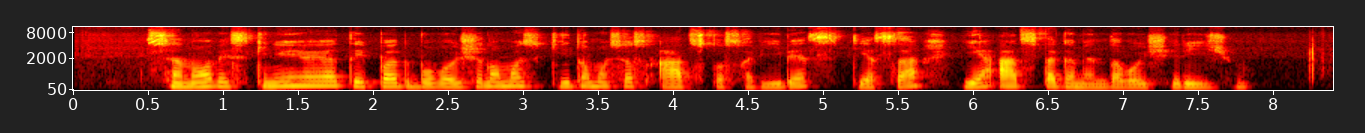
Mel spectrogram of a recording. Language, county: Lithuanian, Vilnius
